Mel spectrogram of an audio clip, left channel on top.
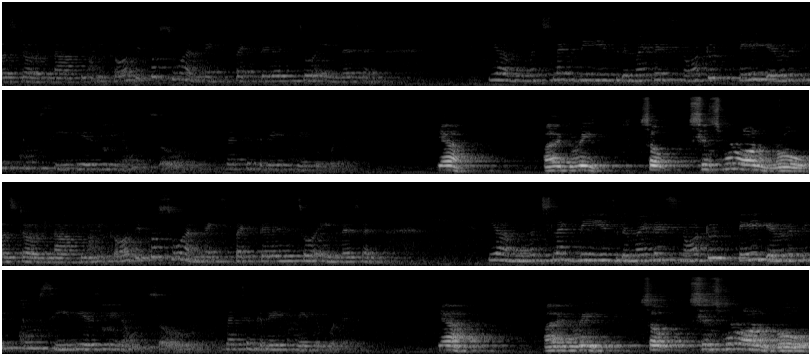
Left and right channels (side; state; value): both; normal; correlation 0.23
